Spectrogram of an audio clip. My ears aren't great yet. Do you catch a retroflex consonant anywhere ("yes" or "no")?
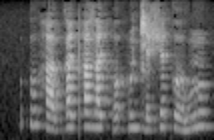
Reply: no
